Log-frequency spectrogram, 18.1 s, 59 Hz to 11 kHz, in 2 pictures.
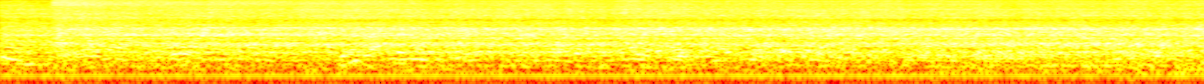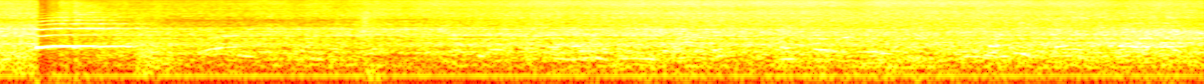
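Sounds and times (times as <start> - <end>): steam locomotive whistle: 9.2 - 10.3.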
